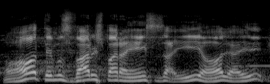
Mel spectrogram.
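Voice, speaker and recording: A man's voice: high-pitched, lively intonation, unhurried, sharp tone, breathy edge. A Brazilian man preaching a sermon at a youth conference in an exhorting manner, in an echoey large hall. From Santarém, Pará, northern Brazil. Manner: exhorting, asks listeners to repeat phrases and respond.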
